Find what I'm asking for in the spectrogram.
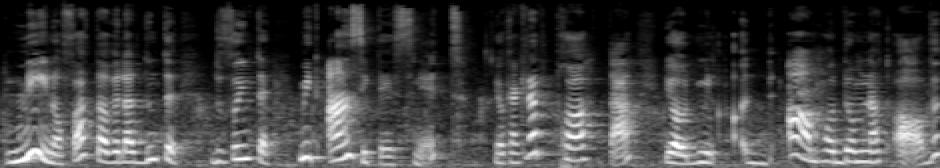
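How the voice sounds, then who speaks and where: Young woman, casual storytelling, lively, swears a lot, faint background hiss. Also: on the high side. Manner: animated, swears freely, acts out quoted people.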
